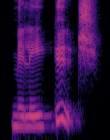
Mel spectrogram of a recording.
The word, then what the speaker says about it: Millie Gooch: So I'm really excited this week to be chatting to Millie Gooch. And actually, I checked with Millie beforehand. I've pronounced her name right.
